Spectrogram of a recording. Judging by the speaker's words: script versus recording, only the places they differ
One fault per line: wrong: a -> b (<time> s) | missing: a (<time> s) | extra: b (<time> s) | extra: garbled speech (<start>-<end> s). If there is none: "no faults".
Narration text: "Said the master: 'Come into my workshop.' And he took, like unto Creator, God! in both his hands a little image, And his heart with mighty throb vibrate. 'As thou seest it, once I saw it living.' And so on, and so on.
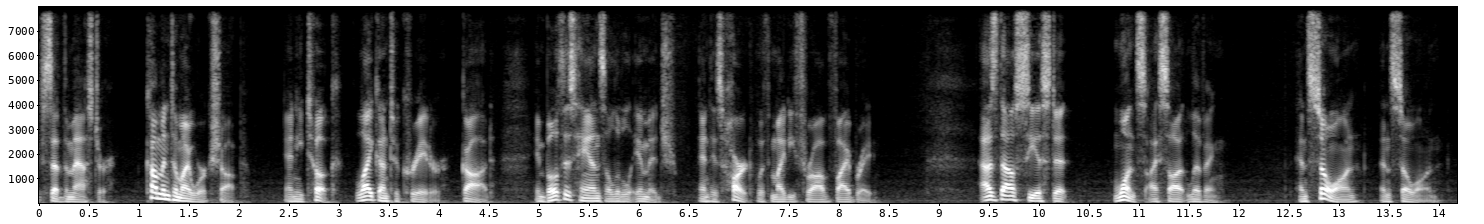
no faults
